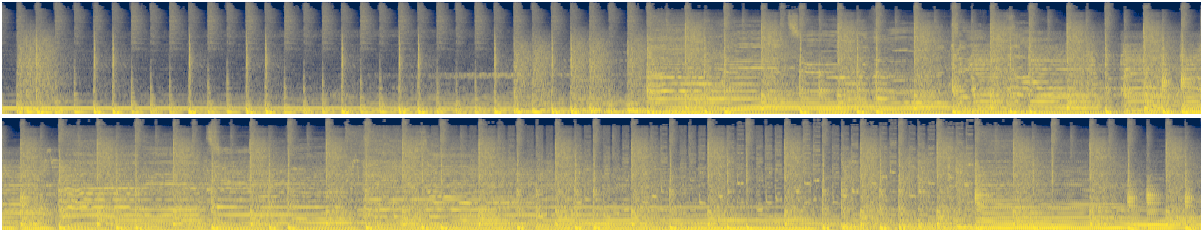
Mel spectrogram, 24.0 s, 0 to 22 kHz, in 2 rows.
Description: no Backing Vocals Soundtracks 3:32 Buy £1.50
